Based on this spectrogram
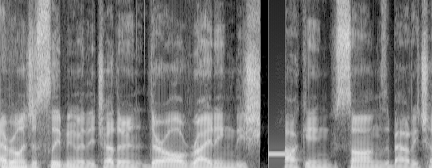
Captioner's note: beep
